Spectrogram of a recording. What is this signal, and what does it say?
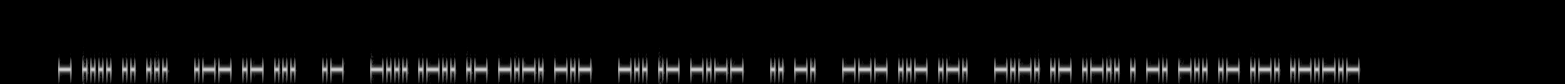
Morse code, heard as a keyed tone, about 30 wpm, 700 Hz. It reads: THIS WAS A BLACK DAY IN OUR CALENDAR.
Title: Sentences from Top 1600 Words 30wpm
